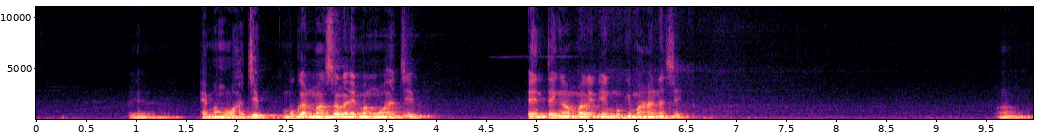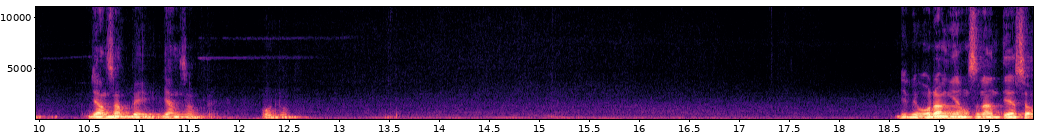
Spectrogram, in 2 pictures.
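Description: A middle-aged man speaks calmly into a microphone in bursts with pauses.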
